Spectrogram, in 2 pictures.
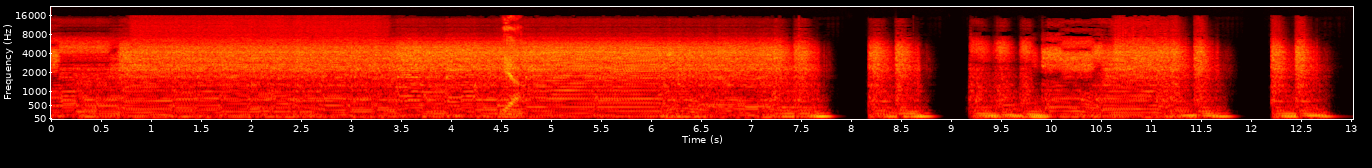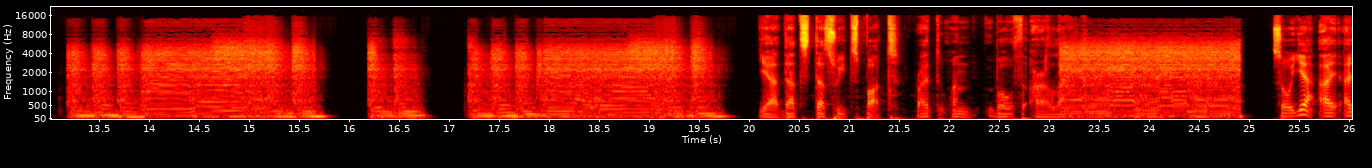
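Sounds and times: electric guitar riff: 0:00.0 - 0:19.8, 0:23.1 - 0:25.0.

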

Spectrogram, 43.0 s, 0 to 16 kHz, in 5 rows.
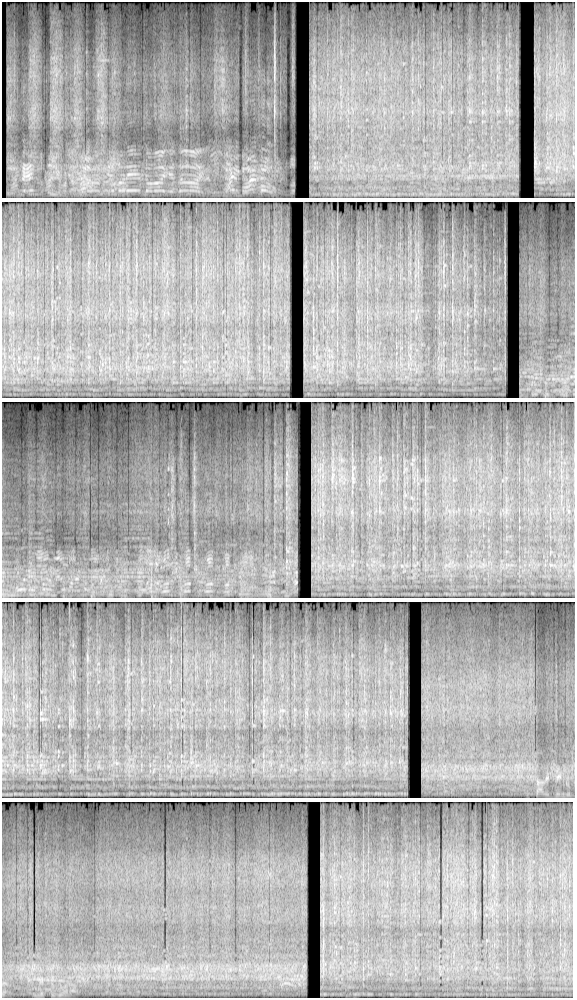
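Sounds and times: large cowbells clanging: 0:00.1 - 0:03.1, 0:04.6 - 0:42.9
accordion music: 0:16.4 - 0:22.2, 0:33.6 - 0:37.6.

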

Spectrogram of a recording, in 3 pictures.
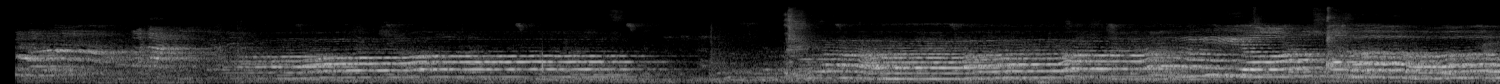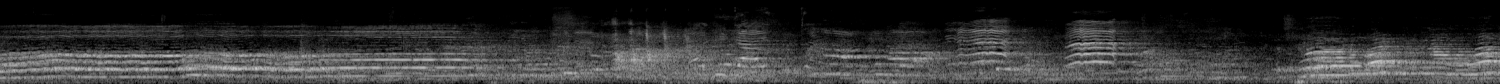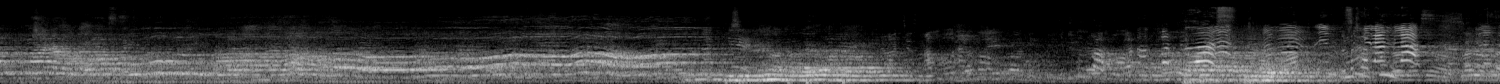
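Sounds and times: children chattering and calling: 0:00.2 - 0:45.0.

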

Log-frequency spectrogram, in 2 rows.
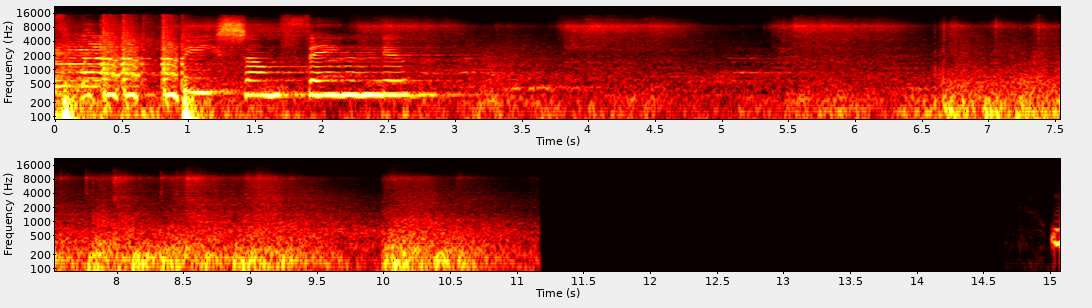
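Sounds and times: music: 0:00.0 - 0:03.0
gym hall noise: 0:00.0 - 0:11.2
thuds on trampoline and mats: 0:05.3 - 0:11.2.

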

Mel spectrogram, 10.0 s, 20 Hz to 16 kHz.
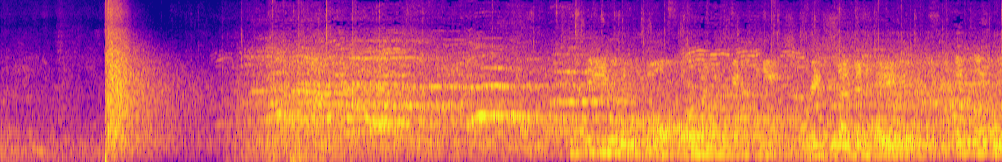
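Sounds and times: starting pistol shot: 0:01.0 - 0:01.8
spectators cheering and shouting: 0:02.1 - 0:10.0.

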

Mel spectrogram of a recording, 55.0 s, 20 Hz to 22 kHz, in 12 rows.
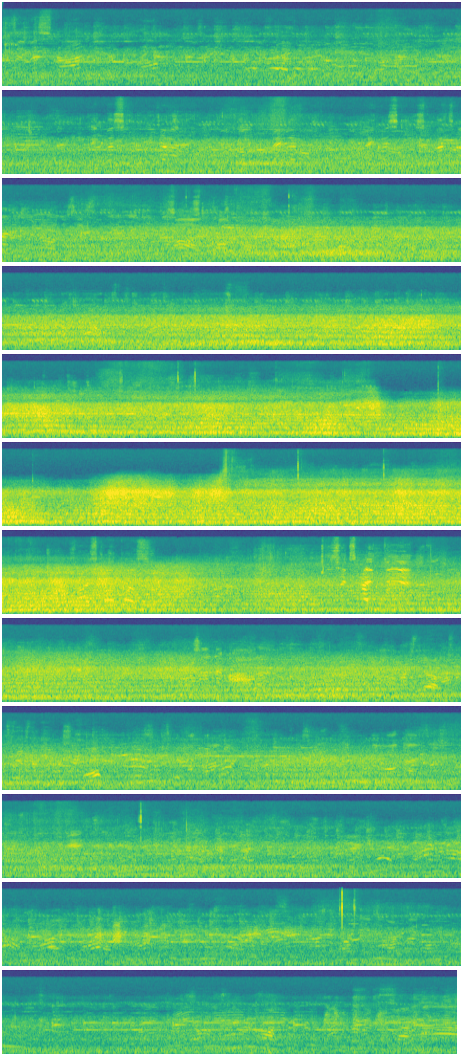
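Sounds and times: aircraft passing overhead: 0:00.0 - 0:55.0.

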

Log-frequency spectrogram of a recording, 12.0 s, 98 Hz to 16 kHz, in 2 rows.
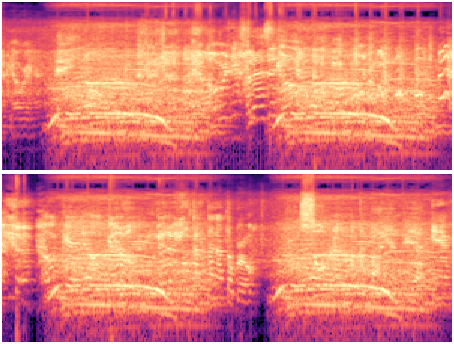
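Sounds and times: pitch-corrected male vocal: 0:00.5 - 0:09.0, 0:09.6 - 0:12.0.

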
